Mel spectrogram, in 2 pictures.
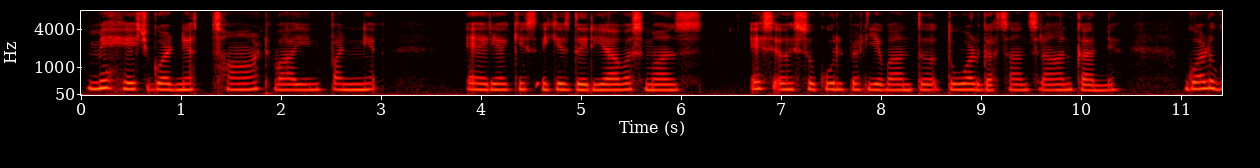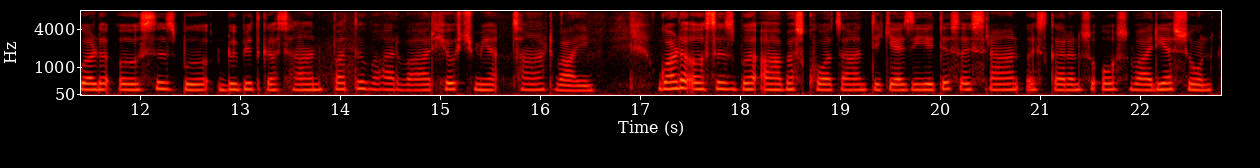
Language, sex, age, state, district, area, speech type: Kashmiri, female, 30-45, Jammu and Kashmir, Kulgam, rural, spontaneous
